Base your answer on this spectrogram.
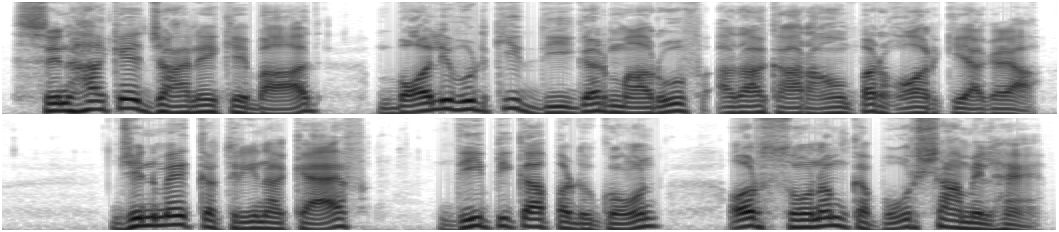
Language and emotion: Urdu, neutral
